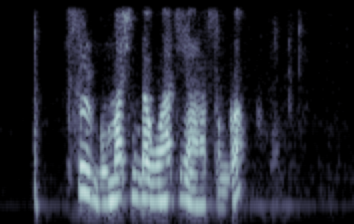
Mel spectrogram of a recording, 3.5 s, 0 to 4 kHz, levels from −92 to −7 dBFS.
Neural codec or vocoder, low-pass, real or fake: none; 3.6 kHz; real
